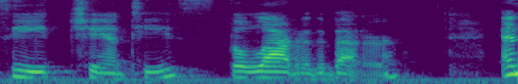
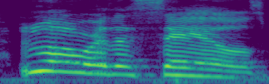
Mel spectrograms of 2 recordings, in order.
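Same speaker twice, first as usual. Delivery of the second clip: loud, higher, slow order; captain ordering the crew in a storm; captain shout; 6 semitones higher, 6 dB louder, slower than usual. A narrator's reading. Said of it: "Braid Beard shouted".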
